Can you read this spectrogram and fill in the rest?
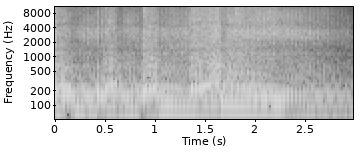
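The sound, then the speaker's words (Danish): A sports car engine revs loudly while being test-driven, its pitch climbing and dropping in repeated bursts of throttle before settling into a steady, throaty growl. “han kan ingenting høre hen over larmen fra motoren på sportsvognen”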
